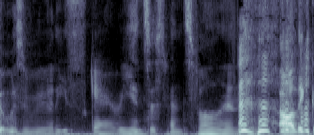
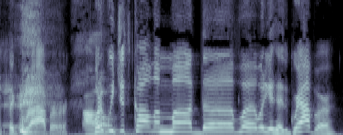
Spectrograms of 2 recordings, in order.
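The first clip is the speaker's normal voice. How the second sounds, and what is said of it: Imitates another person's voice. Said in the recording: “That's my new impression that I love that I'm getting on SNL for”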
